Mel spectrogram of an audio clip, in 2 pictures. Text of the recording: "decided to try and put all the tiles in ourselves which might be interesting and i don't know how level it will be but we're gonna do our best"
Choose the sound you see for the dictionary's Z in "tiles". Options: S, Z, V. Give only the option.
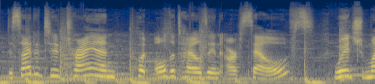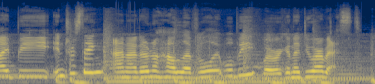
Z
